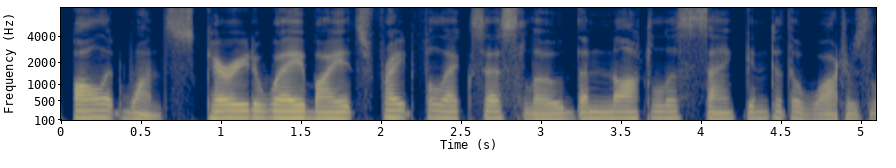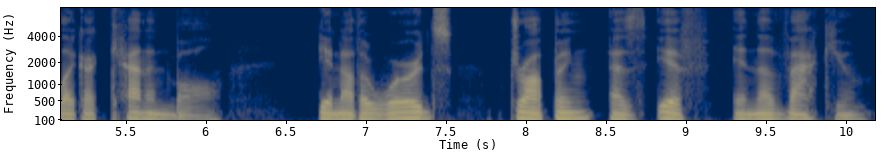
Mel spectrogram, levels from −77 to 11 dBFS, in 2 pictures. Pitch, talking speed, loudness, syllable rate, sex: 115 Hz, 165 wpm, -22 LUFS, 4.6 syllables/s, male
